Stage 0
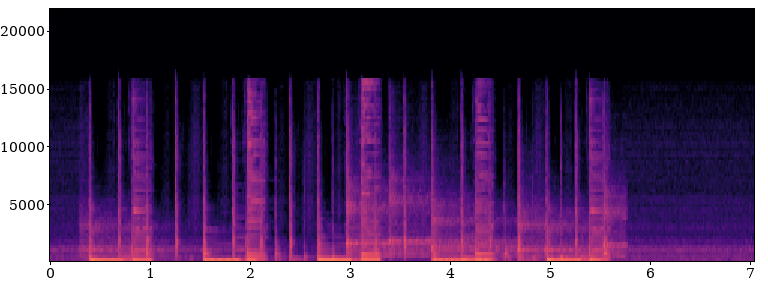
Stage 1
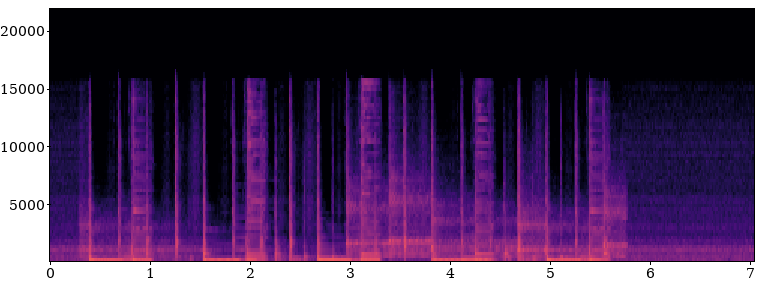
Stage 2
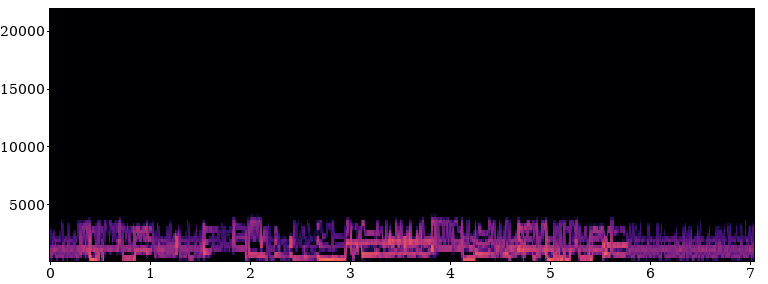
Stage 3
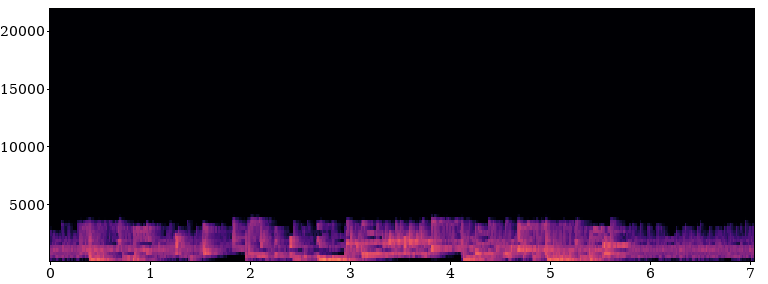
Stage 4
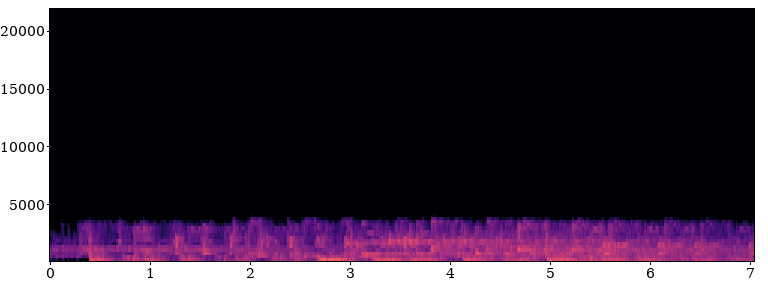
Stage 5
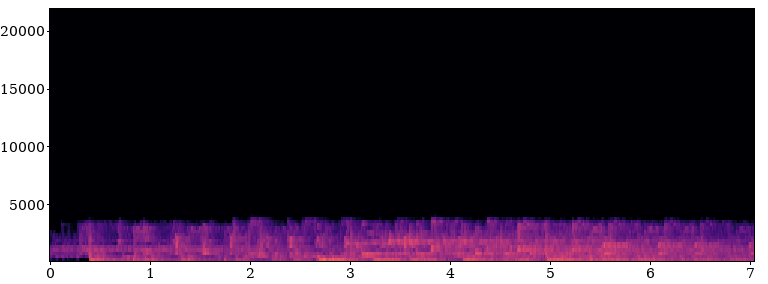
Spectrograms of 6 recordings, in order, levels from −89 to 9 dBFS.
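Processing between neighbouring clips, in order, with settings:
compression 5:1, threshold -27 dBFS, peak gain reduction 8.5 dB; trim +1 dB
formants replaced by sine waves; trim -3.5 dB
reverberation RT60 0.40 s, pre-delay 3 ms, DRR 3 dB
shuffle delay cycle 913 ms, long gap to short 1.5:1, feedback 49%, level -5 dB; trim -6 dB
simulated room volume 440 m³, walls mixed, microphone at 0.39 m

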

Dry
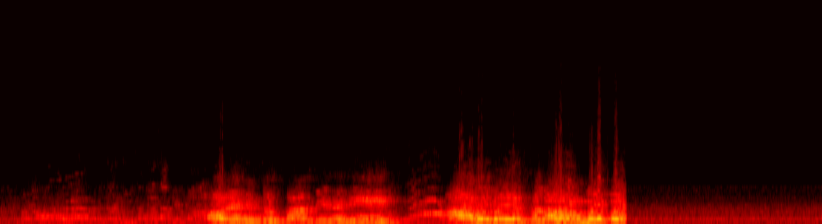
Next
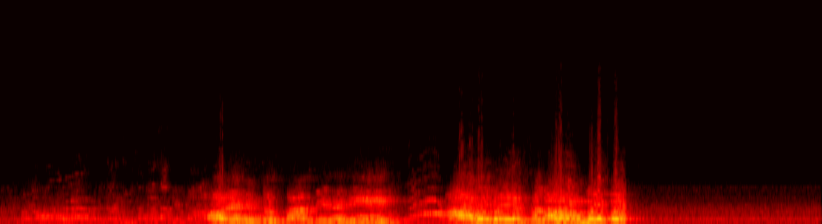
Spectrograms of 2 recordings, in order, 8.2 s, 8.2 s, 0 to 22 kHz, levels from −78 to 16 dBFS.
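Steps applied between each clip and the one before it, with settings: feedback delay 64 ms, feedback 53%, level -19 dB; trim +2 dB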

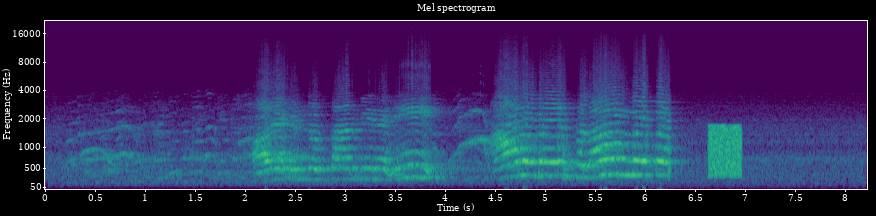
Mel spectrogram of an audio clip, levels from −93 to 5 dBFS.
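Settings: local Wiener filter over 9 samples; painted sound noise, 6.63–6.97 s, 310–1700 Hz -20 dBFS; trim -5 dB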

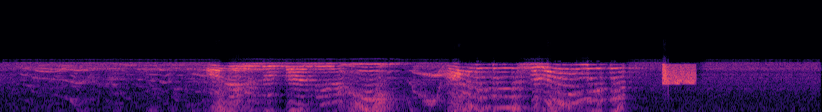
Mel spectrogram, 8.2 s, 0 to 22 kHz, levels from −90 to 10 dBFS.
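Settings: time-frequency box 3.35–4.14 s, 350–860 Hz -15 dB; frequency inversion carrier 2.7 kHz; low-pass that closes with the level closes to 880 Hz, closed at -23 dBFS; trim +8 dB

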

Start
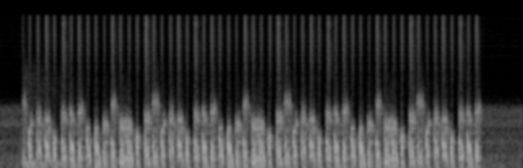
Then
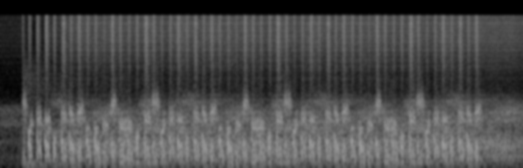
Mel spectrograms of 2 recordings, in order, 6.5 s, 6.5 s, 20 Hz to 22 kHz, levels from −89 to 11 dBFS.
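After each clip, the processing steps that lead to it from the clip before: tilt EQ +4 dB/octave; on a send: echo that smears into a reverb 453 ms, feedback 55%, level -9 dB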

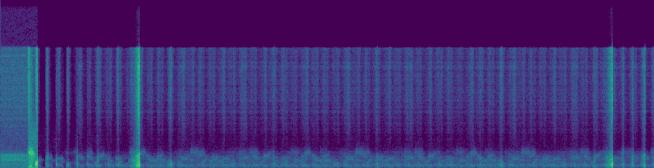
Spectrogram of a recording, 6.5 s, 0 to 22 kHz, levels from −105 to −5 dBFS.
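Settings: bouncing-ball echo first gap 590 ms, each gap 0.7×, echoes 5; inverted gate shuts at -15 dBFS, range -40 dB; trim +1.5 dB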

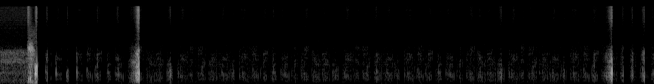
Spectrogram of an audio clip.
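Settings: bit crusher 10-bit; trim +5 dB

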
